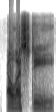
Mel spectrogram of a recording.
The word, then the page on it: LSD: American English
